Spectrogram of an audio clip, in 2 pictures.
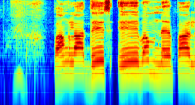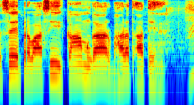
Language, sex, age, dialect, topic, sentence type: Hindi, male, 18-24, Kanauji Braj Bhasha, agriculture, statement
